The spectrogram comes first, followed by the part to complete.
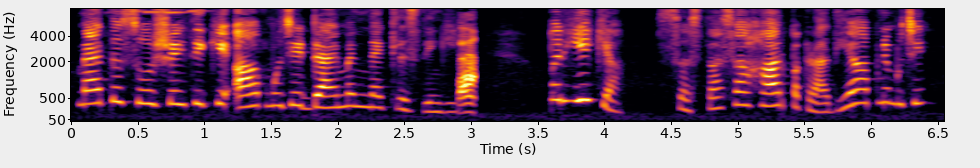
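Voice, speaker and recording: A woman voicing a bold, sharp-tongued young daughter-in-law in a cartoon, talking back with cheeky sarcasm. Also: high-pitched, very animated, moderate pace, no room sound, voice pushed up. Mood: sassy. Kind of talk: cartoon voice acting.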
